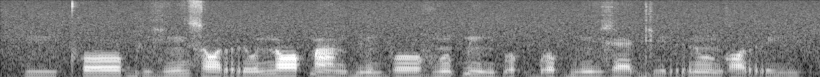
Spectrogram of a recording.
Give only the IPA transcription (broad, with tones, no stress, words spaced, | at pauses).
iː˨pʰoː˦bi˨ɣĩ˦ zɔ˨ru˨˦nɔ˦ ɓã˨ ɡ͡bĩ˨boː˨vũ˦ ɓĩ˦˨ɡ͡bo˦ɡ͡bo˦ bĩ˦ɣɛ˨ɡi˨ rũ˦˨ɡɔ˨ri˦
